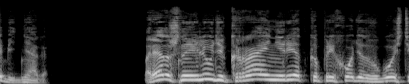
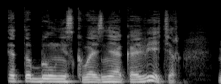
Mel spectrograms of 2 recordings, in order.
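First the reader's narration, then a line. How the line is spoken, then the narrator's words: Soft objection. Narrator (Russian): мягко возразил я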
